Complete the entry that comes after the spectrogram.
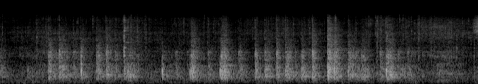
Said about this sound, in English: scrambling up that egg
